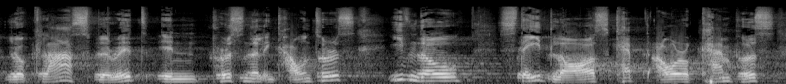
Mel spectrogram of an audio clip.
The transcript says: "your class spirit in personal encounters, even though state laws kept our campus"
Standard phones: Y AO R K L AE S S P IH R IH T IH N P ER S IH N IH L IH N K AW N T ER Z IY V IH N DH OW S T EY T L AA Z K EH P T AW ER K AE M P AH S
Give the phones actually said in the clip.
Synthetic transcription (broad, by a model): Y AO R K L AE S S P IH R IH T IH N P ER S IH N IH L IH N K AW N T ER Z IY V N DH OW S T EY T L AA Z K EH P T AW ER K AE M P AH S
